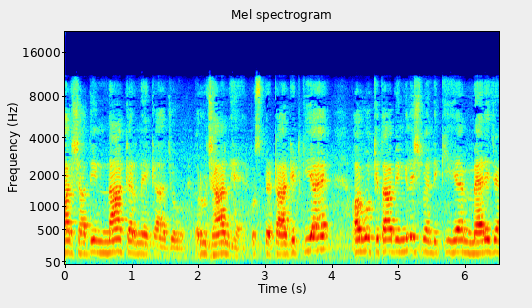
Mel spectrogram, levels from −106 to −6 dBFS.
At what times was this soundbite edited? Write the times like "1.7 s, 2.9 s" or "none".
1.8 s, 2.9 s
